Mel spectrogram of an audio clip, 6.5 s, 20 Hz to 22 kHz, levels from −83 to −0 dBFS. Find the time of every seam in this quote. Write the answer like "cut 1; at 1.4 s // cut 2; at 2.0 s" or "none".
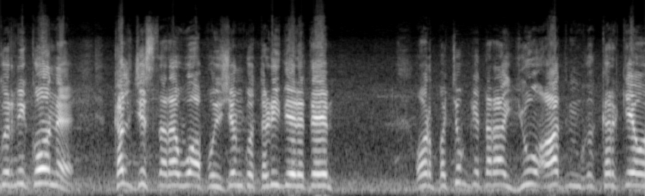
cut 1; at 0.9 s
